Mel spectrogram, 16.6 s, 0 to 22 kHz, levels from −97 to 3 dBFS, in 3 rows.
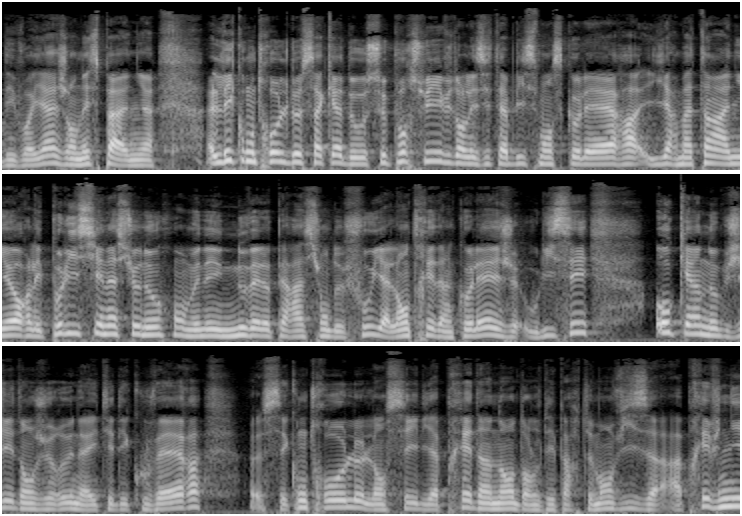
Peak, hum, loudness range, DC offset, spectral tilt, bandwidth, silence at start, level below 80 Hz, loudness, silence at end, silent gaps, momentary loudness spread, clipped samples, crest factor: -2 dBFS; none; 4 LU; under 0.1%; -4.5 dB/octave; 17.5 kHz; 0 s; -48 dBFS; -20 LUFS; 0 s; none; 8 LU; under 0.1%; 18 dB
